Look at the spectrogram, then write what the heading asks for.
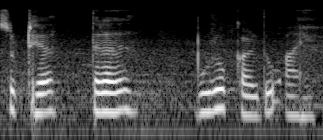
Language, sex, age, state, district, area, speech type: Sindhi, female, 30-45, Uttar Pradesh, Lucknow, urban, spontaneous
